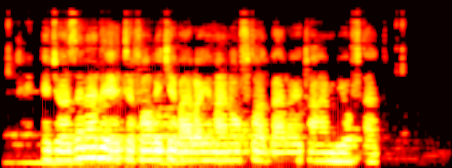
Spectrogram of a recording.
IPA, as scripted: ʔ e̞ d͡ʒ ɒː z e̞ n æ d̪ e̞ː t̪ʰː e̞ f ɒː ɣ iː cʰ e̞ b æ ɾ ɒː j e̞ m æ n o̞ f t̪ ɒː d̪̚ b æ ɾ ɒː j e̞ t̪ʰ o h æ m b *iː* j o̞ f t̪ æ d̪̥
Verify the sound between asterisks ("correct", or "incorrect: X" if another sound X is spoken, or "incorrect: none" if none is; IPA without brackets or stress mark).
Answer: incorrect: i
